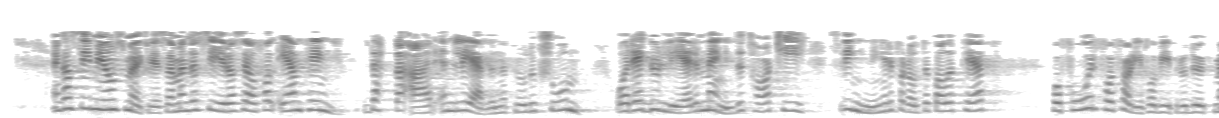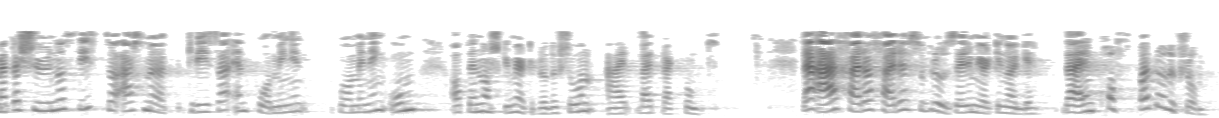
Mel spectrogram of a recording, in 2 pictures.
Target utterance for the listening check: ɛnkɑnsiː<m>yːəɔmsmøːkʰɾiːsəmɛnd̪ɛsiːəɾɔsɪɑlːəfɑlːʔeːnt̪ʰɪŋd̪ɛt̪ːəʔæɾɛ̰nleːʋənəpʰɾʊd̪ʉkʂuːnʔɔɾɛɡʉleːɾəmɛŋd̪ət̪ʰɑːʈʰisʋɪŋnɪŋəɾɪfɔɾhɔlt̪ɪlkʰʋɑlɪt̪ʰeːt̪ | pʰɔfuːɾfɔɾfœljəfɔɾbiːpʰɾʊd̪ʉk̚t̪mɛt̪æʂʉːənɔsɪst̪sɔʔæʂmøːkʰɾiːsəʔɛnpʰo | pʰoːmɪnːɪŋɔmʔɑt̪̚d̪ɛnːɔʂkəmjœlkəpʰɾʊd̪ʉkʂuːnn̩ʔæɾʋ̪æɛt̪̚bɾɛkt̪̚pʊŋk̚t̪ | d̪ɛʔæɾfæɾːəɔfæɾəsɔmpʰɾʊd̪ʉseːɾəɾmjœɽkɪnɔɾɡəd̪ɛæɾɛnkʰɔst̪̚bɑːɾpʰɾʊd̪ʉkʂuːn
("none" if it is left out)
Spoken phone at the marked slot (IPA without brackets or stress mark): m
